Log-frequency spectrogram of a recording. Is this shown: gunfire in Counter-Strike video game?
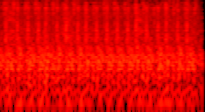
yes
